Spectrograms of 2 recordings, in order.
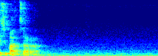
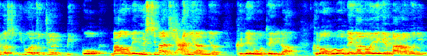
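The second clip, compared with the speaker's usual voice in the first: loud, measured Bible reading; scripture reading; 4 semitones higher, 5 dB louder than usual. Acted. Preacher reads Jesus' words to the congregation, loud scripture reading. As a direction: read scripture out firmly, drawing out the final phrases.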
